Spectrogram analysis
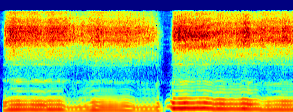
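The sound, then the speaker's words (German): A person does a voice warm-up exercise, humming through a buzzing lip or straw trill, the voice holding steady pitches and jumping up and down between notes, loud and continuous with one brief break midway. “Du könntest dir zum Beispiel vorstellen, dass du auf einer Halfpipe bist mit diesem Geräusch. Und oder ein Oktav oder ein Tonsprung machst oder ein Lied so summst.”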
